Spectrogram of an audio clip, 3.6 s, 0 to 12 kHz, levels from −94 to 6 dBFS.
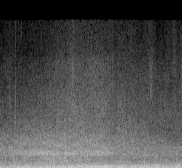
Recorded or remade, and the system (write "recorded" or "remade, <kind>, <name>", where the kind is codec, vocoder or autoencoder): recorded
